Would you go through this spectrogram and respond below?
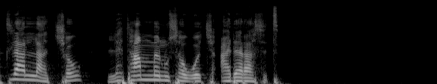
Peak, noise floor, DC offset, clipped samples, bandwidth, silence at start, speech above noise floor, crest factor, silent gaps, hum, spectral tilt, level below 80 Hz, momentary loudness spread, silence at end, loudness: -12 dBFS; -77 dBFS; under 0.1%; under 0.1%; 16 kHz; 0 s; 49 dB; 20 dB; none; none; -5.5 dB/octave; -44 dBFS; 12 LU; 1.6 s; -29 LUFS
